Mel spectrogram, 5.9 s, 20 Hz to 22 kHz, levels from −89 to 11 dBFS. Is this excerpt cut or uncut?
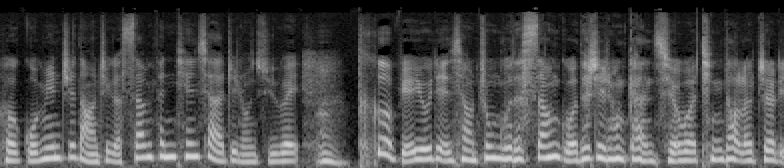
uncut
